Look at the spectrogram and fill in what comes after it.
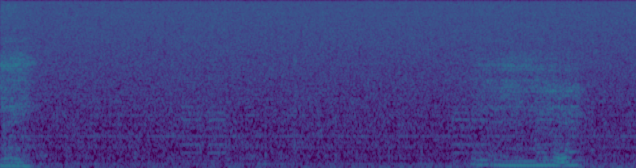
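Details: Low, rumbling snore on two breaths separated by quiet room noise, from a male sleeper before he wakes out of his snoring position; snoring.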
